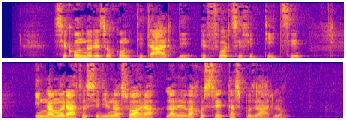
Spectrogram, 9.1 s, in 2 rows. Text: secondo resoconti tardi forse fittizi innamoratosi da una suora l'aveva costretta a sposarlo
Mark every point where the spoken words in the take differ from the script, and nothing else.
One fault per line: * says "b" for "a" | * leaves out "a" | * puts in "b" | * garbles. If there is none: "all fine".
* puts in "e"
* says "di" for "da"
